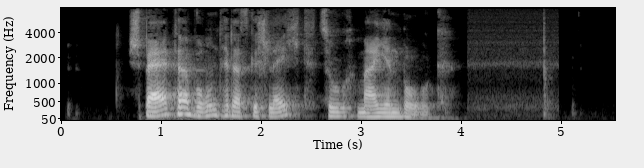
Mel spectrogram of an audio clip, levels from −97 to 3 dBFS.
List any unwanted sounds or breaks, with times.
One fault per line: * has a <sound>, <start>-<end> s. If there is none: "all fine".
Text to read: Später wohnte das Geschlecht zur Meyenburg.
* has a thud, 4.8-4.9 s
